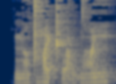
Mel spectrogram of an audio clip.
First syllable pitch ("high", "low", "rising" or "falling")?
rising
